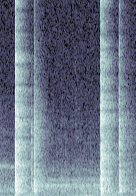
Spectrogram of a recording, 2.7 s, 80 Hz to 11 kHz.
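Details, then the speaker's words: Hitachi TRK-8800 1980s boombox cassette deck before repair: pressing play gives pairs of sharp clicks with silence, no motor or tape run; mechanism fails to engage, needs cleaning, lubrication and new belts (suspected, not confirmed). "all right so basically nothing much is happening with this needs a good clean needs a Lube needs new belts"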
